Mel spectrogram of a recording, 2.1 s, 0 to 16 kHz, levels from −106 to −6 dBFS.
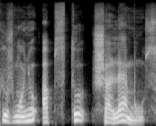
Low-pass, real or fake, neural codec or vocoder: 14.4 kHz; real; none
